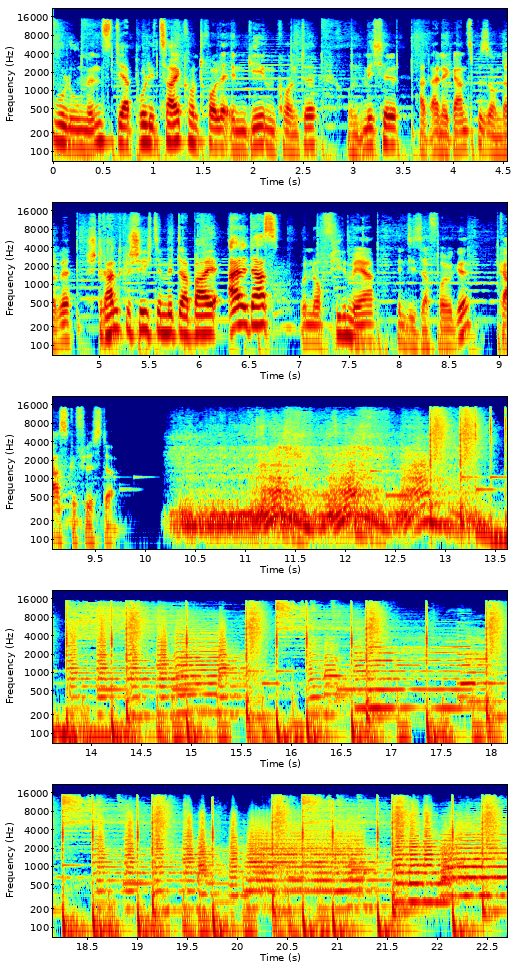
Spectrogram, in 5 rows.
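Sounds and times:
speech: 0.0 - 10.5
motorcycle engine revving: 10.2 - 22.6
driving full-band intro jingle music with steady drums: 13.0 - 22.6.

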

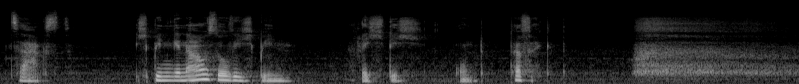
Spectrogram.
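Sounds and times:
speech: 0.2 - 0.8, 1.4 - 3.0, 3.6 - 5.5
deep breath in and out: 6.3 - 7.9.

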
